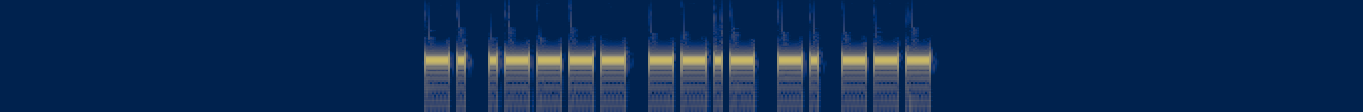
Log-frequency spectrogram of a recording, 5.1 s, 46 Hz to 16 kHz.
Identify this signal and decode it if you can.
Morse code, heard as a keyed tone, about 40 wpm, 700 Hz. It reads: N1QNO
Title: USA Call Signs - 5 Characters - 40wpm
